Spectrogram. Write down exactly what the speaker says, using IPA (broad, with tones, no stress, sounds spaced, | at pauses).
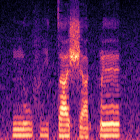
n u˦ f i˦ t a˦ ʃ a˧ k͡p ɛ̃˦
